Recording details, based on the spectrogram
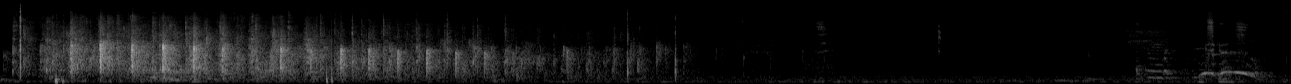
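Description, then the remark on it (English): A crowd bursts into loud, steady applause mixed with cheering, which gradually fades over about seven seconds into near silence before a voice briefly murmurs at the end. “Yeah, you can cheer again if you want.”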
